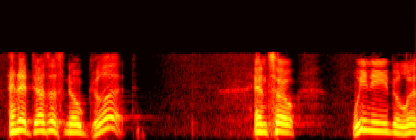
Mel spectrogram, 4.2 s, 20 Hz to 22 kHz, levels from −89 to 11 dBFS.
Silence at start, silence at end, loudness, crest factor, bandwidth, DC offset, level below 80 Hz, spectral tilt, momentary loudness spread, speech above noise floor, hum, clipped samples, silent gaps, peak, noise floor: 0.1 s; 0 s; -17 LUFS; 16 dB; 5.6 kHz; under 0.1%; -64 dBFS; -4 dB/octave; 8 LU; 48 dB; none; under 0.1%; none; 0 dBFS; -64 dBFS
